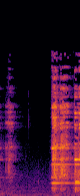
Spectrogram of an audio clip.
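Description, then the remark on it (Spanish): Glasses clink together in a toast: a soft tap, a pause, then a bright ringing clink followed quickly by another, crisp with no talking. “Salud.”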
